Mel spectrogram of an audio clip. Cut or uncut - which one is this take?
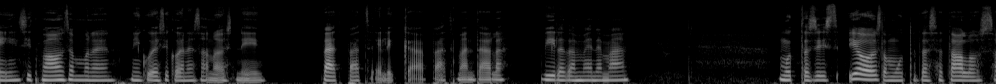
cut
